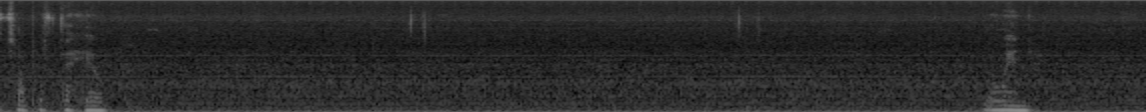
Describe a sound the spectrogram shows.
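A teenager makes a brief low murmur close to a microphone.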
